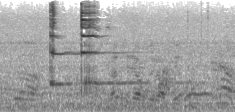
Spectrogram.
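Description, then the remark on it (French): Two bright glass clinks in quick succession, ringing briefly, as glasses of blond beer touch in a toast outside the Théâtre de la Parcheminerie in Rennes, with faint voices murmuring in the background. “On trinque ? On trinque.”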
